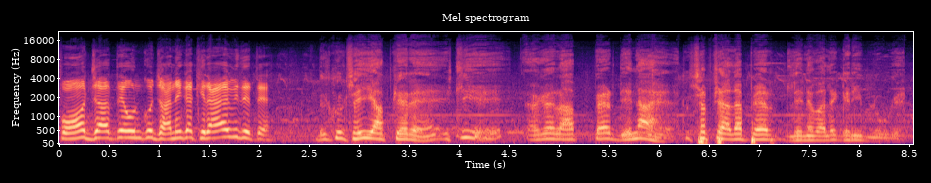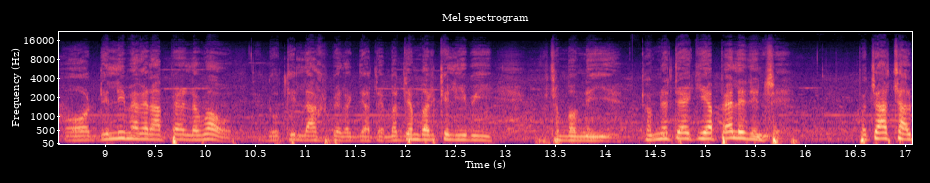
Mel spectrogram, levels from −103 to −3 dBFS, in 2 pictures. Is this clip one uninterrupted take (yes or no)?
no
